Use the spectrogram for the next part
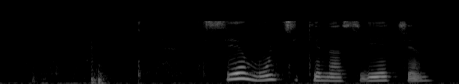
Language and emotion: Russian, neutral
